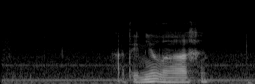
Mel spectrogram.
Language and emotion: Russian, positive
